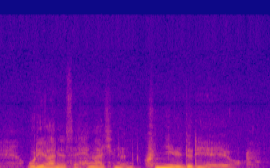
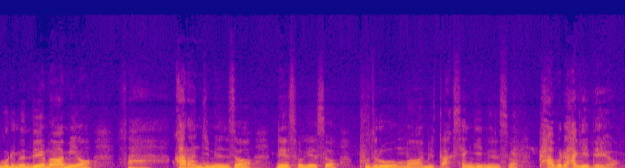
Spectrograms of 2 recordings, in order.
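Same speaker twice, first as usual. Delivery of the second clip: ordinary delivery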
